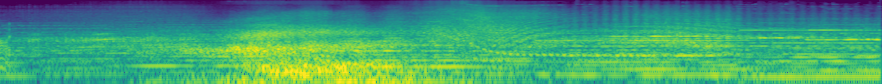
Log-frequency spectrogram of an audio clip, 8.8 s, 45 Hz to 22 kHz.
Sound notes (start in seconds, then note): 1.8 whooshing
